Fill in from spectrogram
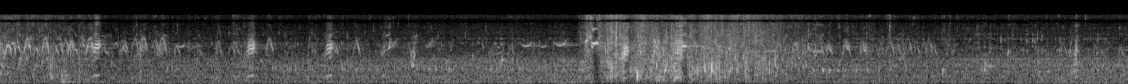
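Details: Growing mallard ducklings, 29 days old, in a school courtyard with a swimming area in spring 2012. Scattered thin, high peeps come mostly in the first seconds, followed by a burst of splashing and a steady hissing background.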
